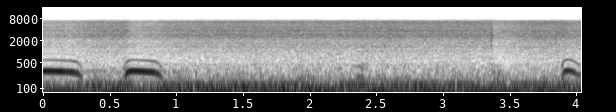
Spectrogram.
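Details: Great horned owl at the nest hooting to its mate; two long, level deep hoots at the start, a quiet gap, then one more hoot beginning at the end, over constant low hum.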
